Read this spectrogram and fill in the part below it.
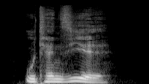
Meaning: utensil
- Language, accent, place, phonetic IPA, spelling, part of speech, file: German, Germany, Berlin, [utɛnˈziːl], Utensil, noun, De-Utensil.ogg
